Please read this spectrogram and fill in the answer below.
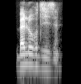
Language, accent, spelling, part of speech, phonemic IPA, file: French, France, balourdise, noun, /ba.luʁ.diz/, LL-Q150 (fra)-balourdise.wav
- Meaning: 1. clumsiness 2. blunder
